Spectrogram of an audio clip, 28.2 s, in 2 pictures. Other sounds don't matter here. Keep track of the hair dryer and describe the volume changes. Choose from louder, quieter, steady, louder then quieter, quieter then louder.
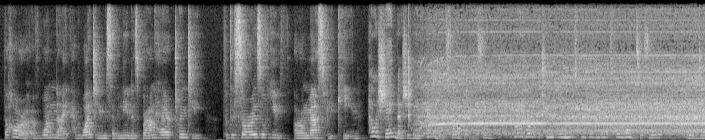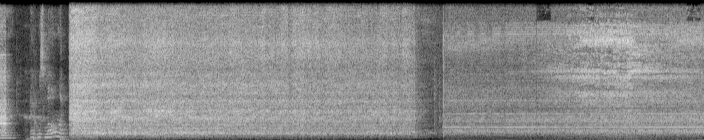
quieter.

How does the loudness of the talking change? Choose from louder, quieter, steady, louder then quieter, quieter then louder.
steady.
